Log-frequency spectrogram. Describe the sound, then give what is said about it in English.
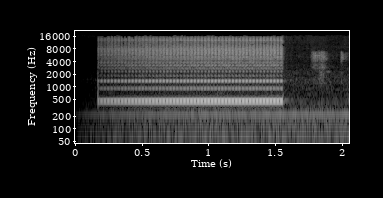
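A single ringback tone from an outgoing phone call to a friend: one steady, buzzy ring lasting about a second and a half, fairly loud, then cutting off into quiet line hiss. “So I ended up doing something a little peculiar and sort of phone call ambushing my friends.”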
